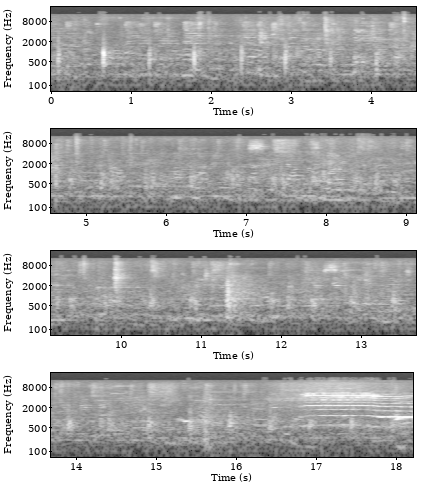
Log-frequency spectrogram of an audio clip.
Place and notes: Hoog-Catharijne CS en Leidseveer, Utrecht, Niederlande - passage muzak
walking left from the entrance a rather silent passage if there were not the music playing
